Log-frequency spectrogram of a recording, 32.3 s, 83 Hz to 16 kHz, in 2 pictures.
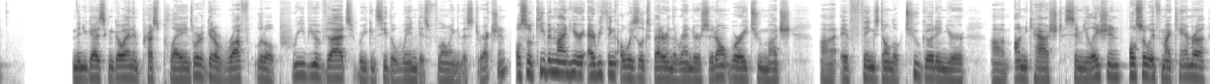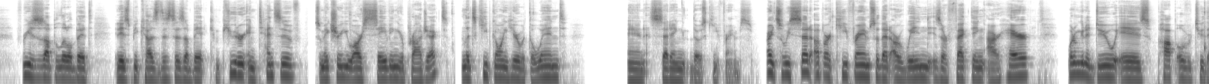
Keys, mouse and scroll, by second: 0.1 click, 1.5 click, 2.9-3.6 scroll up 8, 11.2 middle click, 18.1-18.8 scroll down 3, 18.6 middle click, 20.2 shift+middle click, 20.2 scroll up 5, 20.3 shift+middle click, 20.8-21.8 scroll down 1, 22.0 click, 22.3 middle click, 22.3 scroll down 4, 23.0 click, 24.2 click.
